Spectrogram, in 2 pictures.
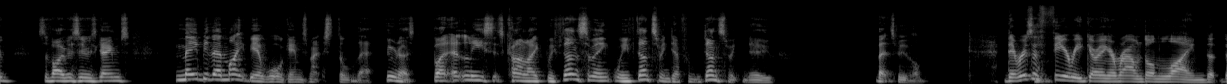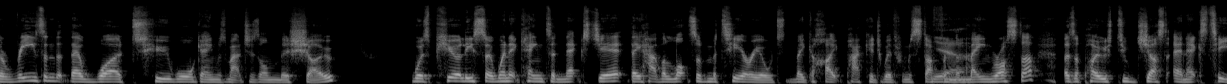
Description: Speech in English. There is no code.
